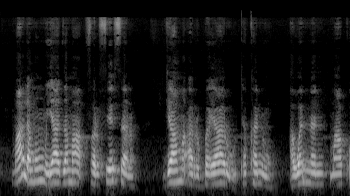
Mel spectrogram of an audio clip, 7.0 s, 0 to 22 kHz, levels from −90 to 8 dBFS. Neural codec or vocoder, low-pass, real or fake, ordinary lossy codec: vocoder, 44.1 kHz, 128 mel bands, Pupu-Vocoder; 19.8 kHz; fake; AAC, 48 kbps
